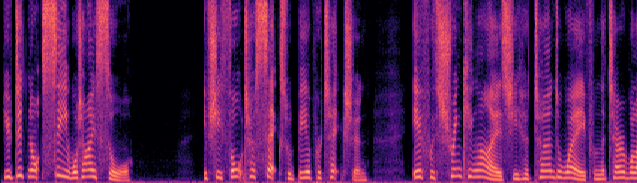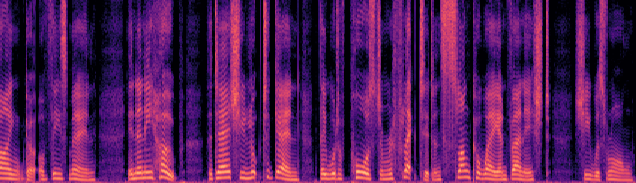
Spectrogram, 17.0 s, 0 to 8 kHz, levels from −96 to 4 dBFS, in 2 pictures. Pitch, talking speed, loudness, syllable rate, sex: 215 Hz, 180 wpm, -19 LUFS, 5.1 syllables/s, female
